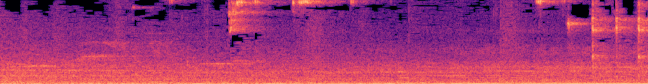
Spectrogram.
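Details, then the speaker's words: Maspion wall fan, dirty and rarely cleaned, still spins but emits a mouse-like squeak: steady motor hum with faint high chirping squeak from a dry, worn motor bushing; fix is cleaning, oiling, replacing the bushing and fine-sanding the shaft. "nah nah itu dia tikus ya Kok nggak ah itu dia bekerja"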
